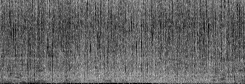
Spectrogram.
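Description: Onions fry on an outdoor barbecue alongside lamb kebabs, giving a loud, continuous close-up sizzle and crackle that stays even throughout the clip.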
